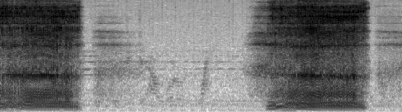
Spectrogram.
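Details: Snoring recorded with a Flip Video camcorder: two loud, rough, buzzing breath sounds separated by a quiet pause of about three seconds.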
